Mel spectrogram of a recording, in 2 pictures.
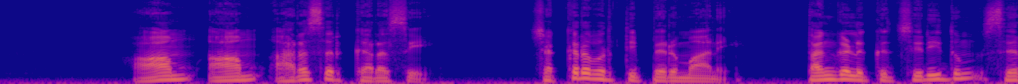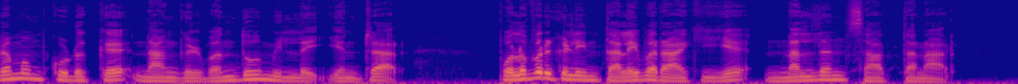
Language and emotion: Tamil, neutral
